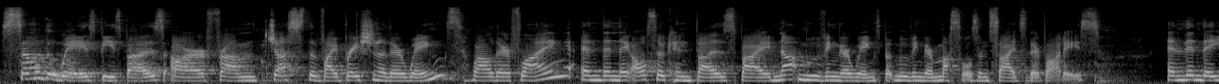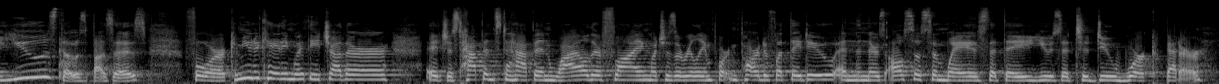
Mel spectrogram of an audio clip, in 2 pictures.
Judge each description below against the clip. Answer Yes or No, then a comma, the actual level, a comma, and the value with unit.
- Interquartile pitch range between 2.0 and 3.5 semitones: Yes, average, 3.1 semitones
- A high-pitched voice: Yes, high, 195 Hz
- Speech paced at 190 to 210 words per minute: Yes, average, 195 wpm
